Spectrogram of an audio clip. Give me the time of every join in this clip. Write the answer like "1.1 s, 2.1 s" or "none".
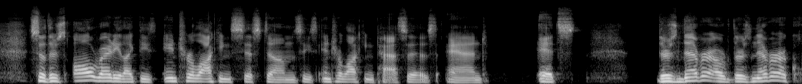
none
